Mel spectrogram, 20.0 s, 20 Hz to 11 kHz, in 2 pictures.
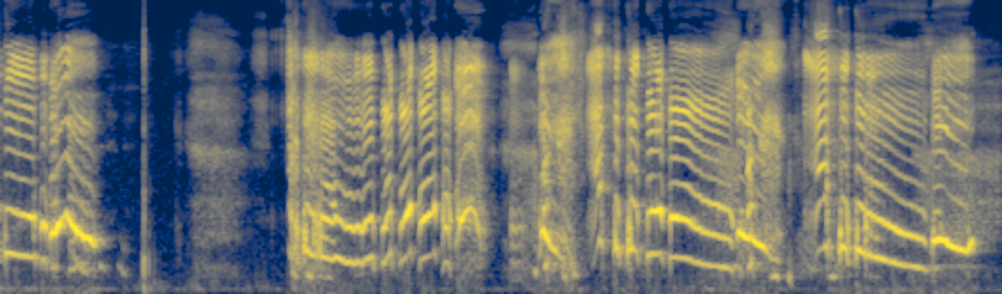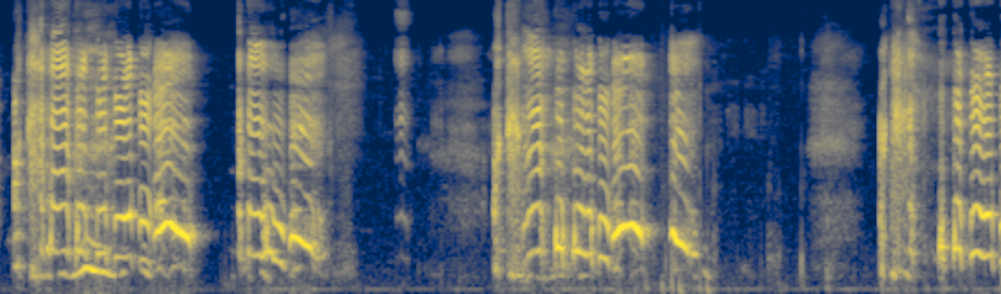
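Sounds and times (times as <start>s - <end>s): baby laughing: 0.0s - 1.1s, 2.8s - 13.3s, 15.0s - 17.3s, 18.8s - 20.0s.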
